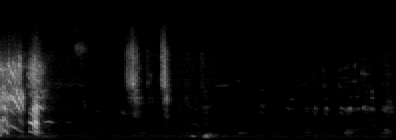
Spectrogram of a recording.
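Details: Pet zebra finch giving one loud, nasal, buzzy call at the start, followed by a few faint, short chirps and quieter notes scattered through the rest.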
